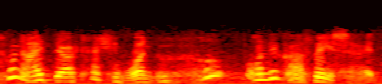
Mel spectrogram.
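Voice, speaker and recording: An actor playing an eager, excitable café owner with a Greek accent and garbled English in an old radio drama. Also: male voice, sits high, slow, creaky, full character voice. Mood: eager, earnest. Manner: garbled grammar, muddled idioms, eager to help. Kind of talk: old-time radio comic character acting. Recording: muffled old radio recording.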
